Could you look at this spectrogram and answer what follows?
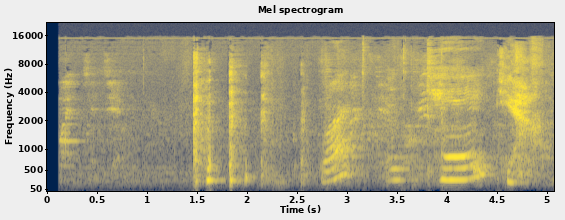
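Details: A young girl gives two quick, sharp voluntary pretend coughs, then vocalizes in a high, playful voice and says she is okay.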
